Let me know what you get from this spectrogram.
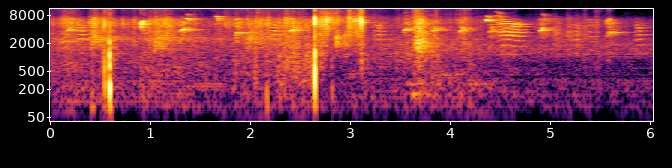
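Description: Small cage birds chirping with short, high tweets, over two sharp knocks about half a second and two and a half seconds in.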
